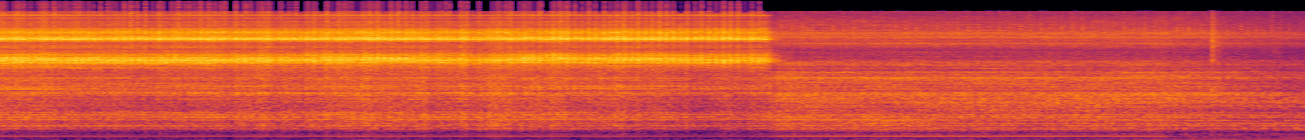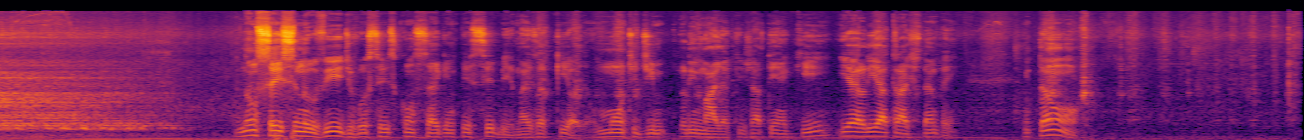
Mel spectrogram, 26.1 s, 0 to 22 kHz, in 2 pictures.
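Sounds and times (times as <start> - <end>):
tool squealing on spinning metal: 0.0 - 7.8
electric motor humming: 0.0 - 15.0.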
